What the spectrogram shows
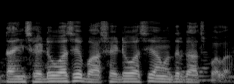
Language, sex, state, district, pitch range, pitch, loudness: Bengali, male, West Bengal, Malda, 125-135 Hz, 125 Hz, -30 LUFS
